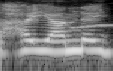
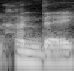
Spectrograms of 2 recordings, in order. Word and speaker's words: Hyundai: yeah we pronounce that hyundai here i don't know i don't think we pronounced the y wow okay hyundai like it's like a sunday like like from mcdonald's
